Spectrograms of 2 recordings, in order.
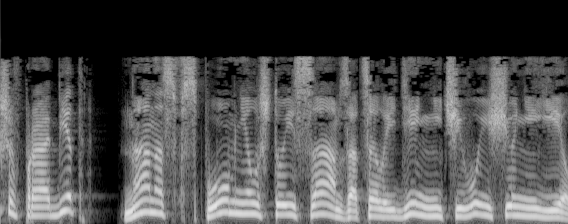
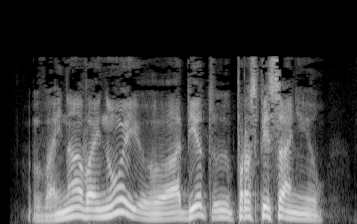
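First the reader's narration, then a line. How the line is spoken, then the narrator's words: Man grumbling. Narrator (Russian): пробурчал в ответ мужчина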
